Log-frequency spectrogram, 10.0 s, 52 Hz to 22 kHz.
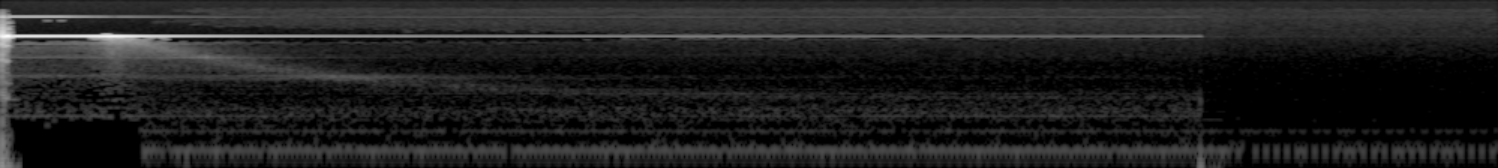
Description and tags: DDRM preset #14 - Eb9 (123) - vel 90
Single note sampled from a Deckard's Dream DIY analogue synthesizer that I built myself. Deckard's Dream (DDRM) is an 8-voice analogue synthesizer designed by Black Corporation and inspired in the classic Yamaha CS-80. The DDRM (and CS-80) is all about live performance and expressiveness via aftertouch and modulations. Therefore, sampling the notes like I did here does not make much sense and by no means makes justice to the real thing. Nevertheless, I thought it could still be useful and would be nice to share.
Synthesizer: Deckard's Dream (DDRM)
Factory preset #: 14
Note: Eb9
Midi note: 123
Midi velocity: 90
multisample, deckardsdream, synth, analogue, Eb9, ddrm, single-note, midi-velocity-90, synthetizer, cs80, midi-note-123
